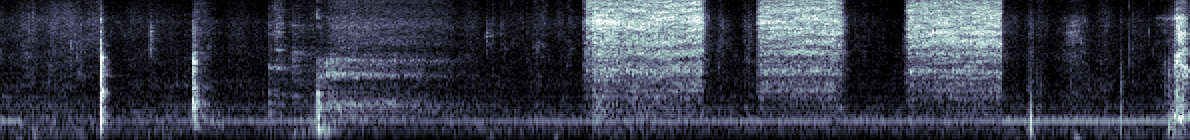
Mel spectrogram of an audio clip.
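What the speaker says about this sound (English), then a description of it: "Oh, I should probably grease up this pan." Cooking spray hisses onto a pan at a campsite in three quick, close bursts, with a few light clicks and taps around them.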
